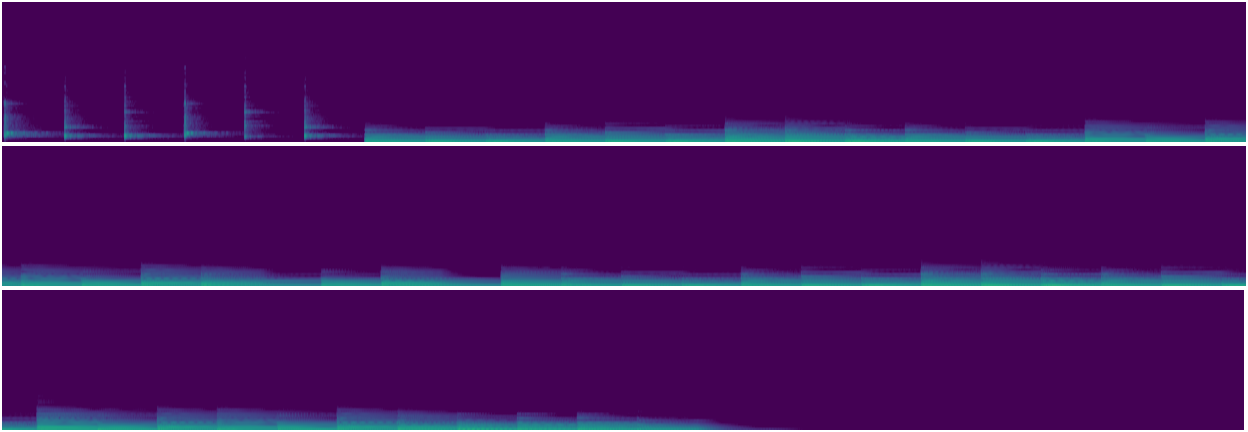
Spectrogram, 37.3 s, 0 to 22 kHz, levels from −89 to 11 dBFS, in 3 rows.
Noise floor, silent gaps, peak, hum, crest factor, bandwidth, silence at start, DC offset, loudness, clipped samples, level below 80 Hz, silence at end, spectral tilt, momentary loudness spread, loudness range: under -90 dBFS; none; -20 dBFS; none; 16 dB; 6 kHz; 0 s; under 0.1%; -35 LUFS; under 0.1%; -52 dBFS; 5.3 s; -10.5 dB/octave; 9 LU; 7 LU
